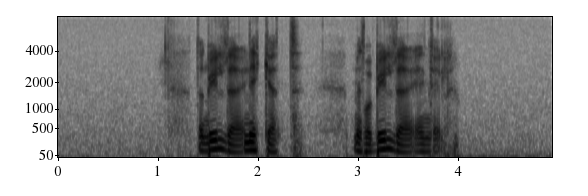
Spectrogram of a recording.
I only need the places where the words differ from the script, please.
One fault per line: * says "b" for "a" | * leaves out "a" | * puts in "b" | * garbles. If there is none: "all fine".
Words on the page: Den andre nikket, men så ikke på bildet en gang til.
* says "bildet" for "andre"
* leaves out "så ikke"
* leaves out "gang"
